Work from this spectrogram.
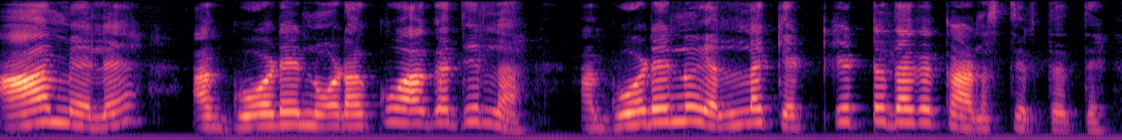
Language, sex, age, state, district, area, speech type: Kannada, female, 60+, Karnataka, Chitradurga, rural, spontaneous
